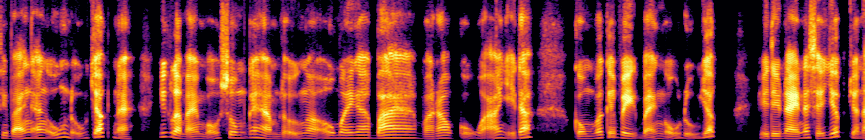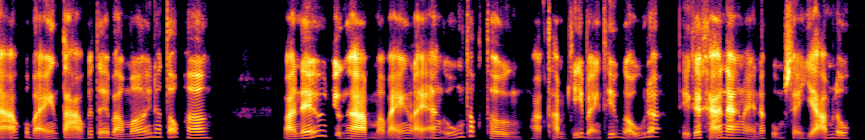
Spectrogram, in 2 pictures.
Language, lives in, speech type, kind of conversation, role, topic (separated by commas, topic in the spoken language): Vietnamese, Vietnam, read, expert-assistant, expert, Bạn từng nghe nói não người không thể tạo ra tế bào thần kinh mới sau tuổi trưởng thành, điều này còn đúng không ngày nay?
